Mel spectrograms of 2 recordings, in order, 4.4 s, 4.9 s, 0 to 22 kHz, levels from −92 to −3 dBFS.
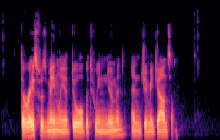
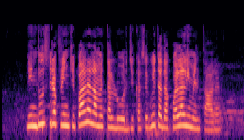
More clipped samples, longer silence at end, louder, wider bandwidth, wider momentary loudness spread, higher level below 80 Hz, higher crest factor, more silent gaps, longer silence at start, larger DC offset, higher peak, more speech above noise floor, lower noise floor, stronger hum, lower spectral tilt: neither; first, 0.95 s vs 0.25 s; about the same, -20 LUFS vs -22 LUFS; about the same, 12.5 kHz vs 11.5 kHz; about the same, 10 LU vs 12 LU; first, -60 dBFS vs -66 dBFS; about the same, 18 dB vs 18 dB; neither; about the same, 0.45 s vs 0.55 s; neither; first, -2 dBFS vs -6 dBFS; about the same, 43 dB vs 40 dB; about the same, -63 dBFS vs -62 dBFS; neither; first, -6 dB/octave vs -3.5 dB/octave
